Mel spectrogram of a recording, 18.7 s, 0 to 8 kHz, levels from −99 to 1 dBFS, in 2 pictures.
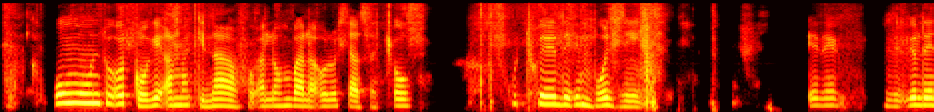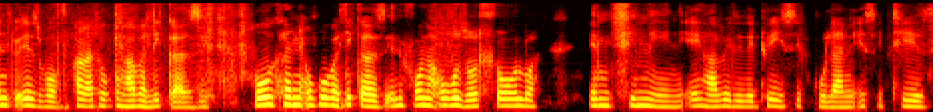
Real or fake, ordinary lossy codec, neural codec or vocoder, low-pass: fake; MP3, 64 kbps; codec, 16 kHz, 4 kbps, X-Codec, HuBERT features, trained on LibriSpeech; 7.2 kHz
